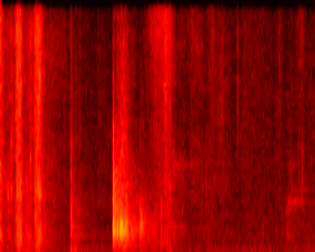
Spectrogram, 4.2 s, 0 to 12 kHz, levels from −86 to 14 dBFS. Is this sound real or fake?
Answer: real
